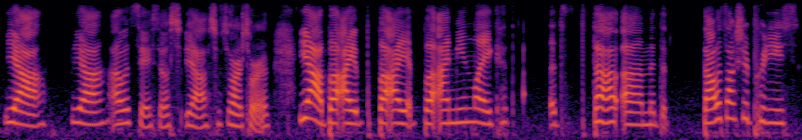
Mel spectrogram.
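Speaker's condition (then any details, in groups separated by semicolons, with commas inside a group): Stuttering; stuttering since very young age, speech therapy from fifth grade, arm pumping with blocks stopped by therapy; recent program with costal breathing and voluntary stuttering, fluent for a month then relapsed; still stutters, arm pumped up and down during blocks as child; repeated sounds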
